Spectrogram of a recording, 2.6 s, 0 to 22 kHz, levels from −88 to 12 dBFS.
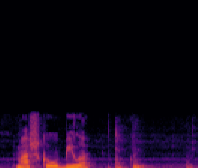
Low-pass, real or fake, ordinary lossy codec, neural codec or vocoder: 7.2 kHz; fake; none; codec, 16 kHz, 8 kbps, FunCodec, trained on LibriTTS, 25 frames a second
